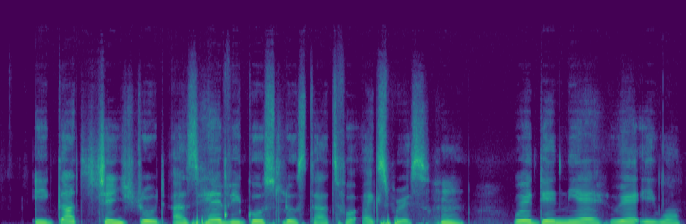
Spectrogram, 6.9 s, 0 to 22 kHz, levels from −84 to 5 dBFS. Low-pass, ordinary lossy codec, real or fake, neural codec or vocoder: 19.8 kHz; none; fake; codec, 44.1 kHz, 7.8 kbps, DAC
